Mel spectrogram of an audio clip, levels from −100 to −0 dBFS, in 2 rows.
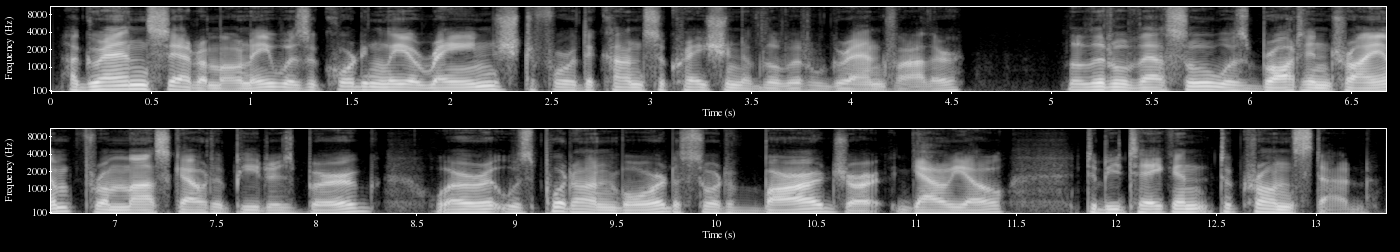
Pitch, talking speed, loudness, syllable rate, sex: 115 Hz, 185 wpm, -19 LUFS, 5.5 syllables/s, male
